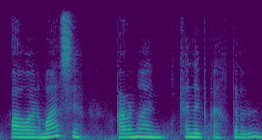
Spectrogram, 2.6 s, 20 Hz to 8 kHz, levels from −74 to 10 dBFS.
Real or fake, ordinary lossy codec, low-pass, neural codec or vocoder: fake; none; 7.2 kHz; codec, 16 kHz, 0.5 kbps, FreqCodec, larger model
